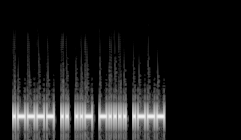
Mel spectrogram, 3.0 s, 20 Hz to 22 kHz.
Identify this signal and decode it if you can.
Morse code, heard as a keyed tone, about 38 wpm, 700 Hz. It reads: 1IU6J
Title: Five Challenging Letter-Number Combinations 40wpm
